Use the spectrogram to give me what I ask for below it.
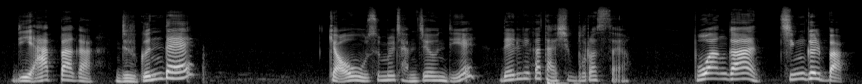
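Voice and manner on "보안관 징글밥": proud voice, higher pitch. Asked by a villain who her father is, a child answers proudly. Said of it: "재미나는 자랑스럽게".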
